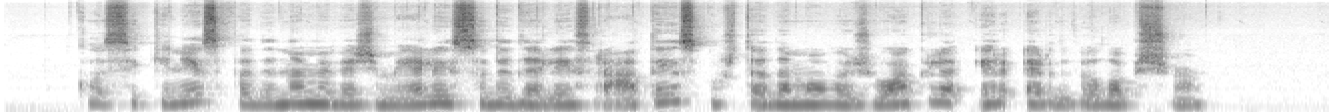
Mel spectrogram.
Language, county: Lithuanian, Kaunas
